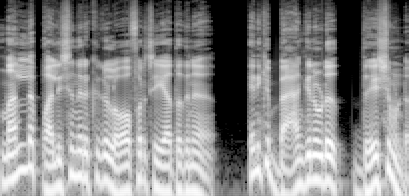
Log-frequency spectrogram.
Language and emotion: Malayalam, angry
